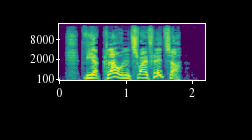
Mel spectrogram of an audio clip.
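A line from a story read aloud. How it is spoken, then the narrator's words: Called out, thinking feverishly. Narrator (German): rief ich, während ich fieberhaft überlegte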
